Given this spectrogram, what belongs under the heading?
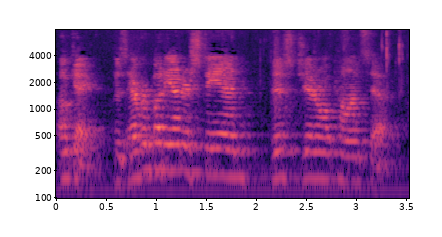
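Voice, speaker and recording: A man teaches a class in a relaxed, joking manner and keeps checking that students follow. His voice sits a little high. He is recorded from a distance in a reverberant lecture hall with a faint background hiss. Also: fairly quick. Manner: casual and joking, keeps checking understanding with "okay?". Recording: echoey room recorded from afar.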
